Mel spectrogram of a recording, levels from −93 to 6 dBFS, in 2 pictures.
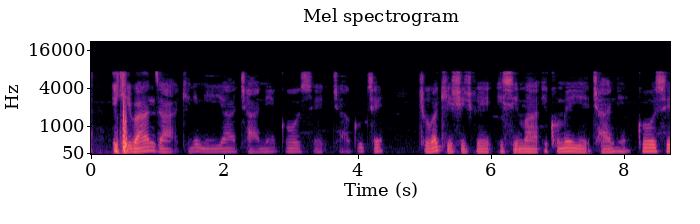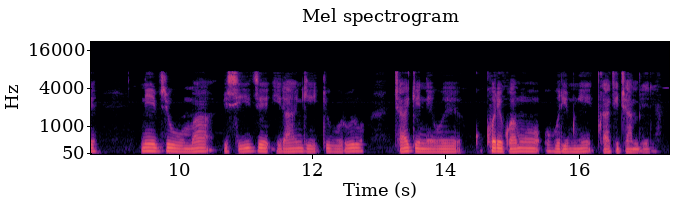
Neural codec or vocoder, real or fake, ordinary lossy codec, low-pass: none; real; AAC, 64 kbps; 7.2 kHz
